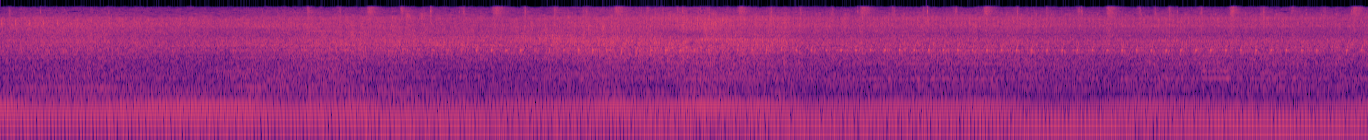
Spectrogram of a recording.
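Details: Ford Focus RS restarted after engine work, fuel pump primed first: deep steady rumble, even with no misses or knocks; idles smoothly, light smoke.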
